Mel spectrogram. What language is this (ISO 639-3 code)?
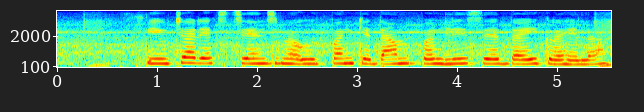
bho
